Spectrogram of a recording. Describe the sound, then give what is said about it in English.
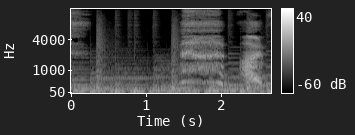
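A voice imitates a character's bad coughing fit while stumbling around the side of a room: several rough, strained hacks and gasps in quick succession, ending in a louder, groaning heave, fairly loud. “Nanny is currently kind of like stumbling around the side of the room, coughing badly, and has like some grayish gunk all over her face.”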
